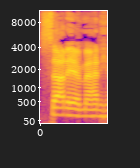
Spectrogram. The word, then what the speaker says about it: Sadio Mane: Sadio Mane, yes, that is absolutely correct.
